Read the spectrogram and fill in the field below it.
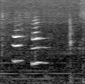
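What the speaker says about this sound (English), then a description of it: "My cat wants to play." A pet cat meows twice in quick succession, short rising cries close by and fairly quiet, followed by a soft rustle.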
